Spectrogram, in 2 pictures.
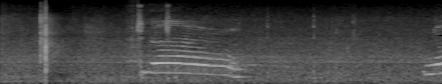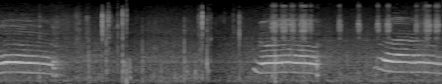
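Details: Two kittens: four drawn-out, high meows, each about a second long with a slight wavering fall at the end, spaced roughly three seconds apart, with light clicks and tapping noises between them in a quiet room.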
